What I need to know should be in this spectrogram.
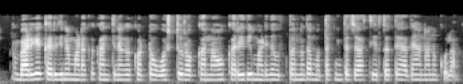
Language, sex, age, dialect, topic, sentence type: Kannada, male, 60-100, Central, banking, statement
